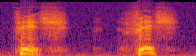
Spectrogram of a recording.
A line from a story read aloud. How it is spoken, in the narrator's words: he cried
